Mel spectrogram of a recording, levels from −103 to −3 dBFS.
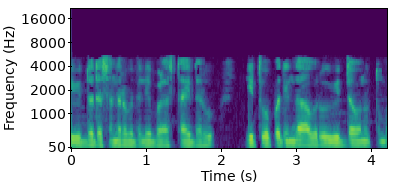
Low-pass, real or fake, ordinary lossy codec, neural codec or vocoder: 5.4 kHz; real; MP3, 32 kbps; none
